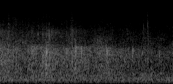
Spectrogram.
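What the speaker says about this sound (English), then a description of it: "Also, a clap for him." Brief, fairly faint applause from a small group at a conference in Kampala, a short patter of clapping.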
